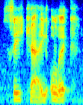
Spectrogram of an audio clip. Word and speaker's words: Ullock: But yeah, it's spelled Ullock, Ullick, and it's near Cockermouth.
